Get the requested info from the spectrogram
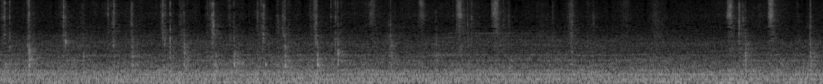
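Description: Playing cards being dealt from the deck and laid on a felt poker table: an irregular run of light card snaps and flicks, thick at first, sparser midway and picking up again near the end, over a steady low hum.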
